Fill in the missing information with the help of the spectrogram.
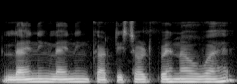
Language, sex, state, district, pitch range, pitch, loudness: Hindi, male, Delhi, New Delhi, 115-125 Hz, 120 Hz, -14 LUFS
